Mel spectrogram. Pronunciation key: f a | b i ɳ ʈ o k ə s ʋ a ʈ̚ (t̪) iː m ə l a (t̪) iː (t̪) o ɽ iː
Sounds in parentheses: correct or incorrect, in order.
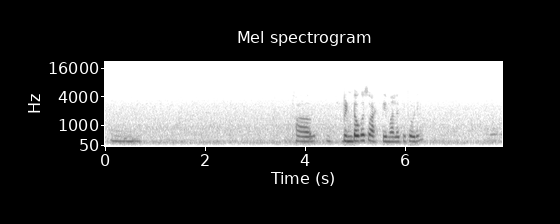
correct, correct, incorrect: t̪ʰ

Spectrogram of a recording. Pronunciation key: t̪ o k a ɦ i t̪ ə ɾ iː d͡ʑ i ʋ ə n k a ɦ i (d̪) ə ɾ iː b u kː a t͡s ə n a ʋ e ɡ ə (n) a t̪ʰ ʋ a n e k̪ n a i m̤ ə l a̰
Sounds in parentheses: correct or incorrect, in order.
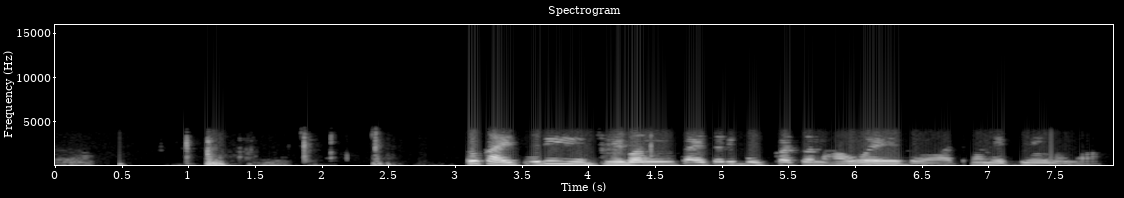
incorrect: t̪, incorrect: none

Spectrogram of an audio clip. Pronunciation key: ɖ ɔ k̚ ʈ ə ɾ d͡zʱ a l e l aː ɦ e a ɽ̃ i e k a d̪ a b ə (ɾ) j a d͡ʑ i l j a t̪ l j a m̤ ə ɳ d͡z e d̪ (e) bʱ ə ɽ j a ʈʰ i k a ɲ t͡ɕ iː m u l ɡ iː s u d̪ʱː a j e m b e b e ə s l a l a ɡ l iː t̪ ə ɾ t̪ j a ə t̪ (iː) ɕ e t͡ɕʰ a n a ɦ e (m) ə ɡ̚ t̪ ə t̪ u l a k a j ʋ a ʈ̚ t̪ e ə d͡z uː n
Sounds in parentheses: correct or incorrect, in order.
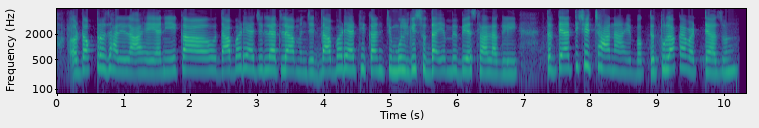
incorrect: ɽ, incorrect: a, incorrect: i, incorrect: b

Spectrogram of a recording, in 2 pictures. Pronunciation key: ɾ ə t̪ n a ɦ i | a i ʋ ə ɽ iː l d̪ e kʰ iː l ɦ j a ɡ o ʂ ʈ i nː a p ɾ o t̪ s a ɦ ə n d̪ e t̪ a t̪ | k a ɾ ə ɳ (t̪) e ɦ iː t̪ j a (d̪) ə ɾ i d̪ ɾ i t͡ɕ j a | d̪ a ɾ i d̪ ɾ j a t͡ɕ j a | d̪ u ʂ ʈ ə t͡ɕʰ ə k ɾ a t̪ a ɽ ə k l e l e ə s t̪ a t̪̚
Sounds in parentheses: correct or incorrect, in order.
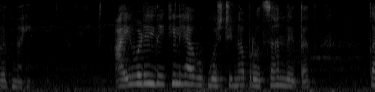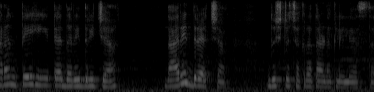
correct, correct

